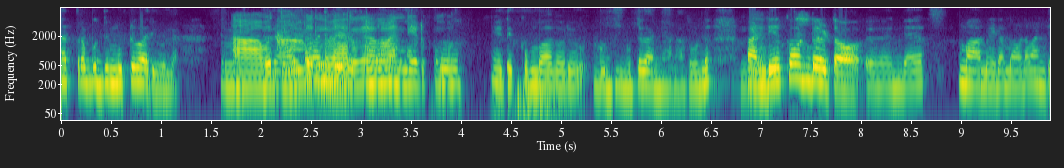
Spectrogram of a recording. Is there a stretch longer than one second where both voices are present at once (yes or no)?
yes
